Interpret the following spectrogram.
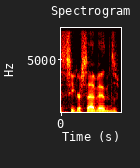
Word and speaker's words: Secret777s: And is the brand Secret Sevens, or how do you say it? Secret? I hate the name, to be honest. All right, well, And we'll so get into I call it Secret Sevens.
